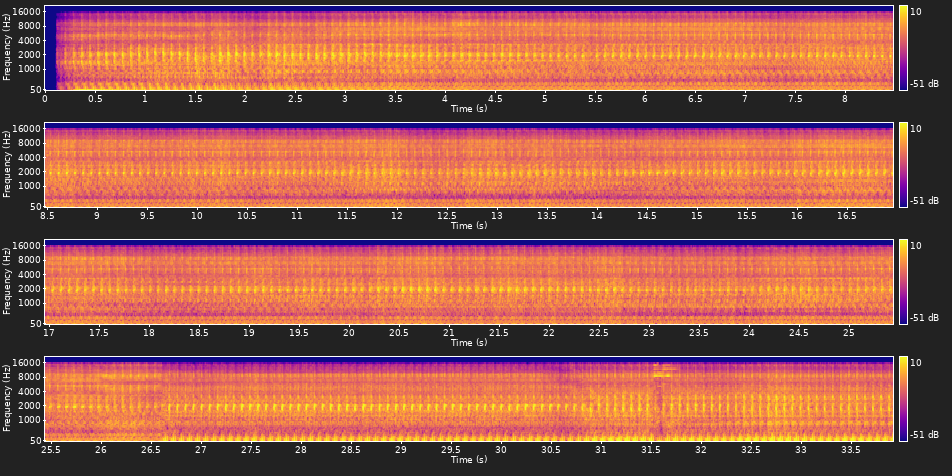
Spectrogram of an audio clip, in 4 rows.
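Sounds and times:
diesel engine idling: 0.2s - 8.7s, 16.2s - 33.9s.

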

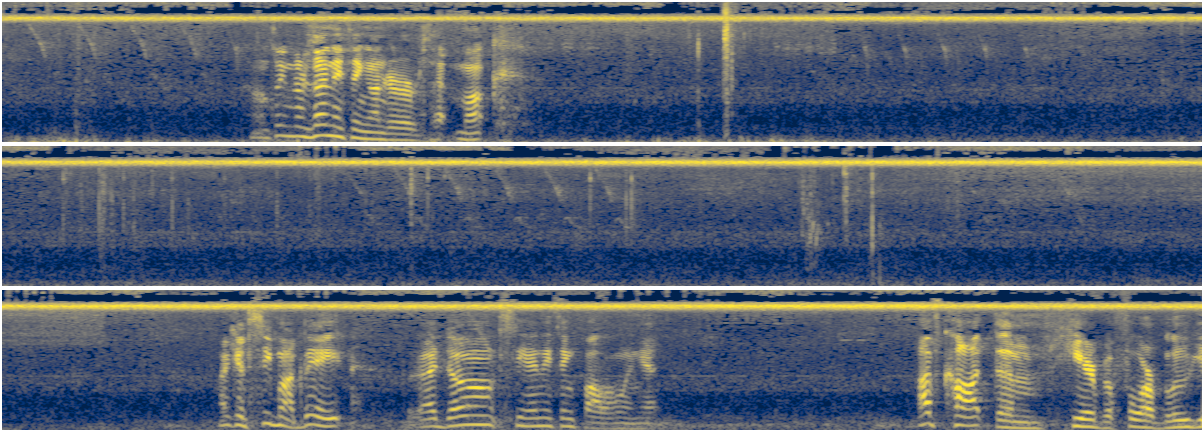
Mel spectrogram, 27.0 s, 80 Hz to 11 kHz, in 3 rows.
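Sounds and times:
wind rumble on microphone: 0.0s - 14.2s.

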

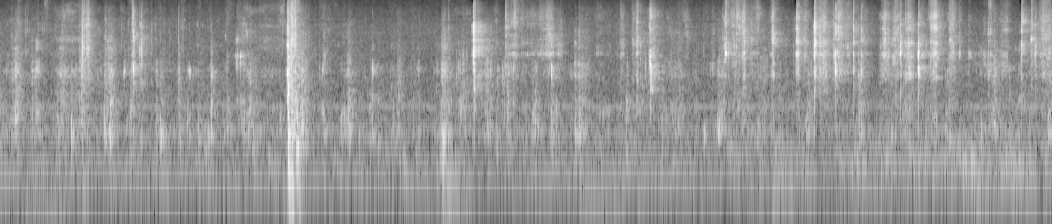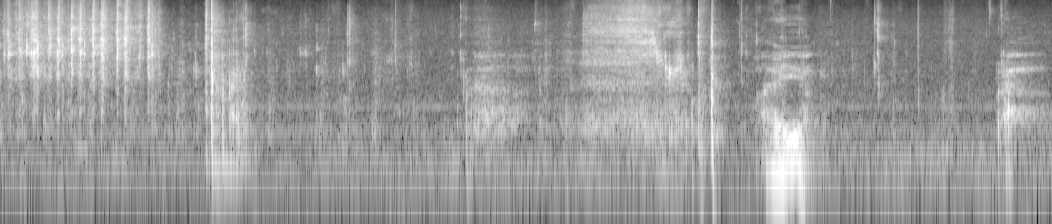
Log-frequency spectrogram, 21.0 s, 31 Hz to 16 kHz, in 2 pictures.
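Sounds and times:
utensil scraping oyster shell: 5.0s - 12.3s.

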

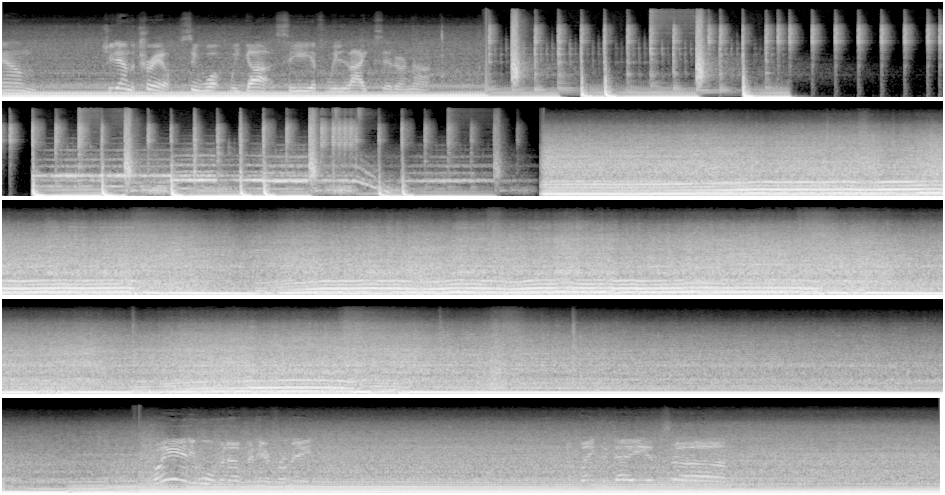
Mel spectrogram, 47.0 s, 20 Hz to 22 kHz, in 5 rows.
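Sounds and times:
vehicle engine revving: 9.8s - 47.0s.

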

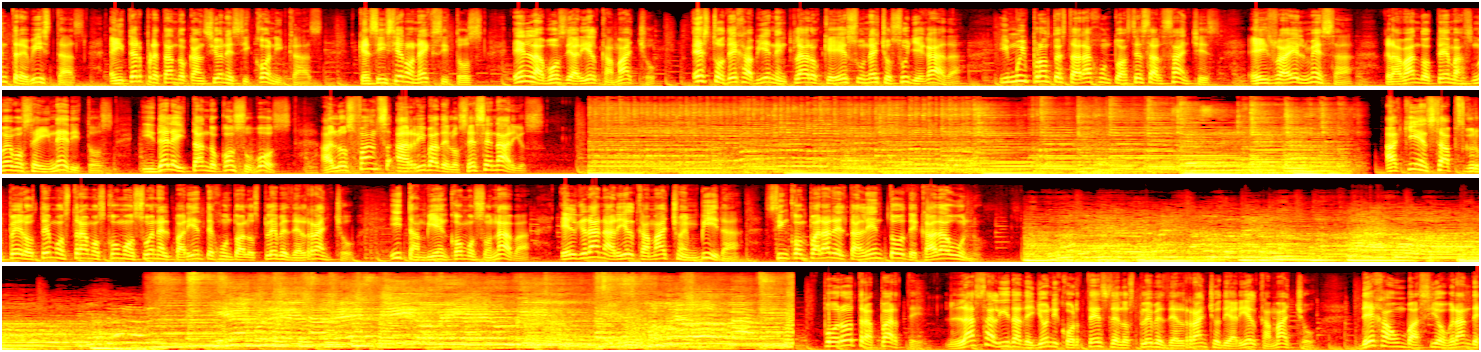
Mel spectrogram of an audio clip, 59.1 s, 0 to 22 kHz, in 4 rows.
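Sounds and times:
tuba bass line: 20.2s - 59.0s
acoustic guitars playing: 20.6s - 28.6s, 39.4s - 52.4s
man singing: 39.8s - 52.3s.

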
